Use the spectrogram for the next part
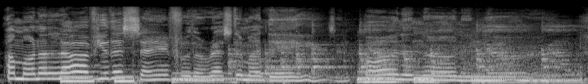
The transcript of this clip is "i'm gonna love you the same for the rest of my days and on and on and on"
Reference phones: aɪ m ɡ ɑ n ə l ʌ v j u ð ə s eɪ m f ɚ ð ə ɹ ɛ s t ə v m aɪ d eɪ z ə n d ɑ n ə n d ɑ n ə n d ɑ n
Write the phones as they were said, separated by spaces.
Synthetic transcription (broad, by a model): aɪ m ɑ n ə l ʌ v j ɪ ð ə s eɪ m f ɚ ð ə ɹ ɛ s t ə v m aɪ d eɪ ə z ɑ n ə n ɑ n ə n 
